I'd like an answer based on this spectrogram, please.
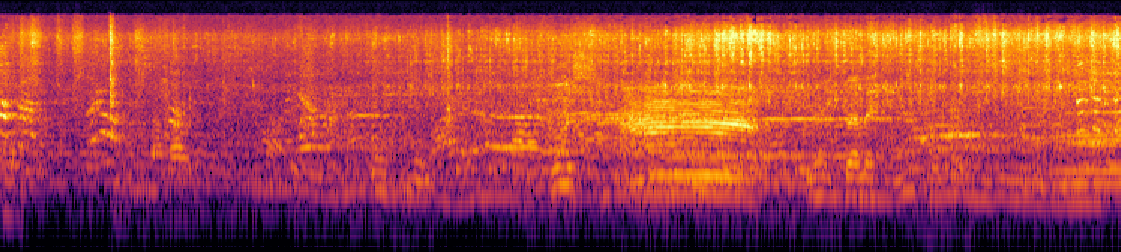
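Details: Cattle at a karapan sapi bull race training session at the Asemanis field in Pamekasan, Madura, East Java, Indonesia; a drawn-out, harmonic moo swells midway, rising over steady crowd chatter and nearby voices.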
